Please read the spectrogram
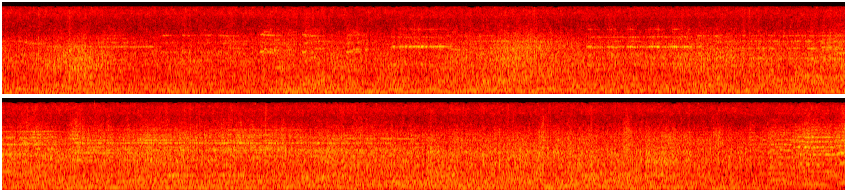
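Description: Four-engined Lancaster bomber's engines droning steadily through the cabin as it comes in to land, with thin high ringing tones entering in the second half.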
